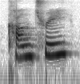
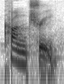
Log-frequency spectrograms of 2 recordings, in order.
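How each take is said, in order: First: The T is pronounced as a clear T. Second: The T sounds more like a ch. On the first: "some people pronounce the T quite clearly" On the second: "other people say it more like a ch"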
